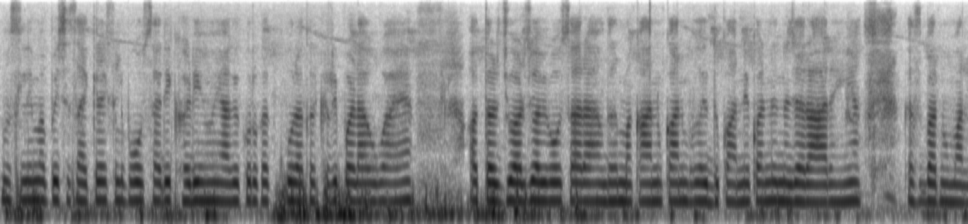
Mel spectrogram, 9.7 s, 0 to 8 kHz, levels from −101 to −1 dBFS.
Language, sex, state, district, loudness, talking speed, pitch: Hindi, male, Uttar Pradesh, Muzaffarnagar, -19 LUFS, 200 wpm, 200 Hz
